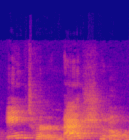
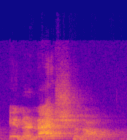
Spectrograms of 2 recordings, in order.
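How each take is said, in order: First: The t after the n is clearly pronounced. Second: The t after the n is left out.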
